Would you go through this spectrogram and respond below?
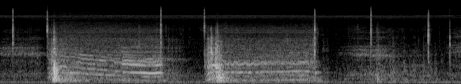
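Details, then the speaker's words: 1994 Astro Van, power windows after repairing broken load-side pin in the fuse block power window circuit; two smooth motor whirs, steady pitch, clean stop, both sides working. Normal power window operation. "both sides work now on the load side the pin broke"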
